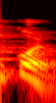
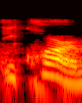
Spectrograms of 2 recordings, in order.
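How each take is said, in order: First: It is said with a tense 'kk' and clipped end. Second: It is said close to English 'equal'. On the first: It reflects an older habitual pronunciation. "저희 때만 하더라도 이꼴 이꼴" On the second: It reflects a newer, more careful pronunciation. "발음이 좋아서 뭐 이퀄 뭐 이렇게 발음하시나 봐요"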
